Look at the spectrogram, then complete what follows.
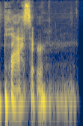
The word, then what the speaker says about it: placer: been above ground or it's called Placer mining it's spelled like Placer but it's Placer short a not long a with behringer's discovery of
